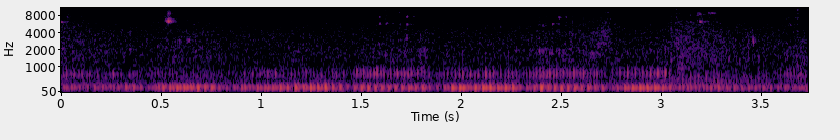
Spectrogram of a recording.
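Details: Quiet, continuous purring from Remi, a young male kitten wearing his first bow-tie collar with a bell, with an even rhythmic rumble and no voices over it.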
